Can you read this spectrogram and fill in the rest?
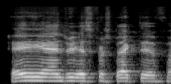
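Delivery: ordinary talk, nothing marked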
